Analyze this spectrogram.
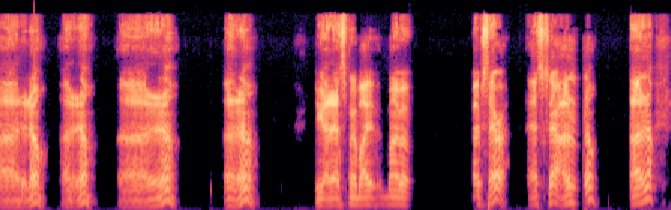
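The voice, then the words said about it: Imitates another person's voice. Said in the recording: “here's my impression.”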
